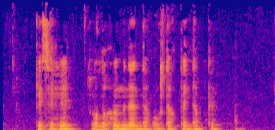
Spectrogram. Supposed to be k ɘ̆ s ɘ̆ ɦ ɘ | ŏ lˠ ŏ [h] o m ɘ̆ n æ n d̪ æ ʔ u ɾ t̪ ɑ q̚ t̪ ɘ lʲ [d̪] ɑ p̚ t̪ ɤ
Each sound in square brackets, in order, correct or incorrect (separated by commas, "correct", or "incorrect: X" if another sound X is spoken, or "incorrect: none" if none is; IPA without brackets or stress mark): correct, incorrect: t̪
